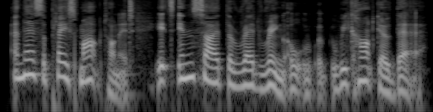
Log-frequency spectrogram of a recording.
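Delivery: high, excitable schoolboy; schoolboy character. A narrator's reading. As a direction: pitch up as an eager boy scout. Narrator voices a boy.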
